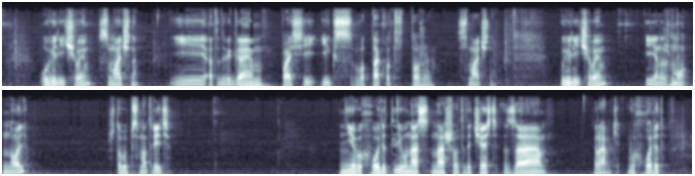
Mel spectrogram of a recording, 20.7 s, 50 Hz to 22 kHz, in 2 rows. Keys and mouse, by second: 0.2 s, 1.2 click, 1.7 g, 2.0 y, 3.1 click, 3.5 g, 3.6 x, 5.7 click, 7.5 s, 9.4-10.0 drag, 10.0 KP_0, 13.9-16.3 drag, 18.7 click, 20.2-20.7 drag.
